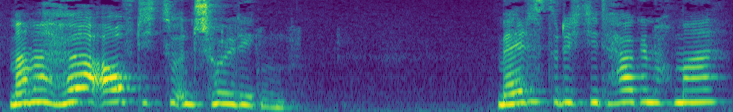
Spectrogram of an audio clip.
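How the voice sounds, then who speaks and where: An actress playing an insecure, easily flustered young student in a naturalistic radio drama, with halting delivery. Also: female voice, high-pitched, a little hiss or hum, lightly acted. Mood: impatient. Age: young adult. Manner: unsure, halting.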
